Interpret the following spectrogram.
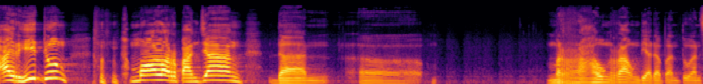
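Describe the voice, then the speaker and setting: Animated older male pastor preaching. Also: medium pitch. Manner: animated, laughing often, swinging between loud and hushed. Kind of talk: sermon. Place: church, online service.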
